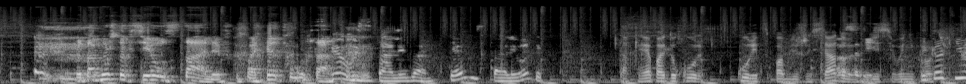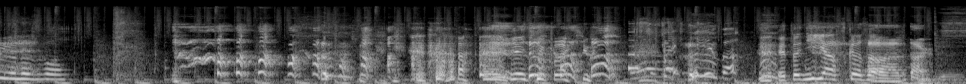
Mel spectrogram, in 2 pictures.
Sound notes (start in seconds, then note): 2.2 everyone laughs; 10.6 laughs inaudibly; 11.3 forgot about the food and laughs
